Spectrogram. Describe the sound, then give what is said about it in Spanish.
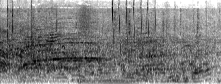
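A loud crowd cheers and whoops while a burst of applause breaks out, with excited voices shouting over the clapping throughout, as an audience applauds a correct guess of Homer Simpson in a character-guessing game. “¡Un aplauso enorme!”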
